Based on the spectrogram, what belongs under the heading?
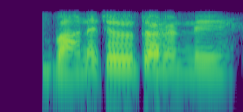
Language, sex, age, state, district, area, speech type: Telugu, male, 18-30, Andhra Pradesh, Eluru, urban, conversation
